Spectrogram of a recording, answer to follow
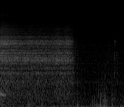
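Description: A steady hiss lasting about a second and a half, stopping abruptly.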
